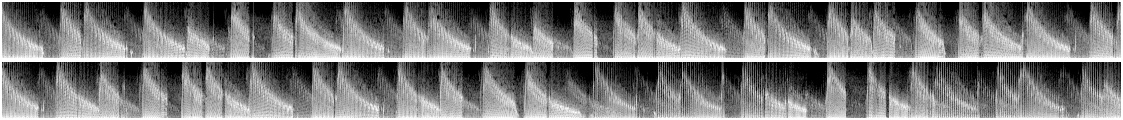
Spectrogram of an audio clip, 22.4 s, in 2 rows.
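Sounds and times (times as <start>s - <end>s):
bass synthesizer with delay chorus and reverb: 0.0s - 22.3s.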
